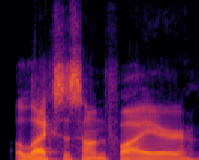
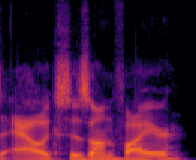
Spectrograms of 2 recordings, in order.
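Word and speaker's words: Alexisonfire: I just I guess I was never like a huge fan of Alexis on Fire. Maybe it's because I was the idiot and I always pronounced it as Alex's on fire because that just made more sense in my brain.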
